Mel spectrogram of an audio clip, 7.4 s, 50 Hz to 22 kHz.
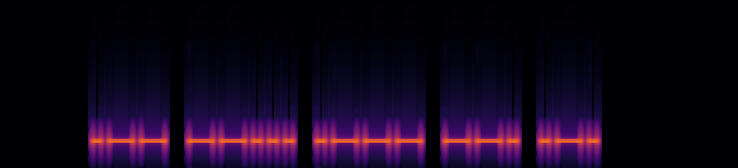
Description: Morse code, heard as a keyed tone, about 15 wpm, 700 Hz. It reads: W7JGR
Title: USA Call Signs - 5 Characters - Repeated 3x - 15wpm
